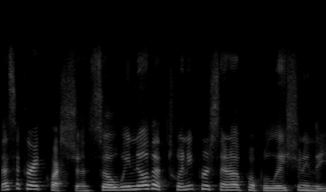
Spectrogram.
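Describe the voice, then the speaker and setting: The recording is very clean, with a silent background. A woman speaks with lively intonation in a strong Mexican accent. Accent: heavy Mexican Spanish. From Mexico City, then raised in San Diego. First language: Spanish. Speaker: streaming company executive. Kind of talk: podcast interview.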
